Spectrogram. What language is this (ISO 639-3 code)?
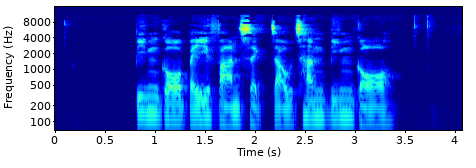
yue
